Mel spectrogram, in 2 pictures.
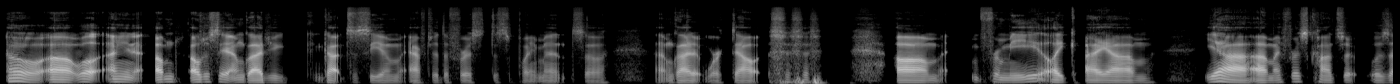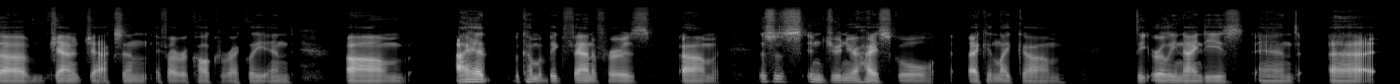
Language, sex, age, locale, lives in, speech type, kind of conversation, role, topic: English, male, 45-49, en-US, United States, conversation, unstructured, none, What do you remember about the first concert you ever attended?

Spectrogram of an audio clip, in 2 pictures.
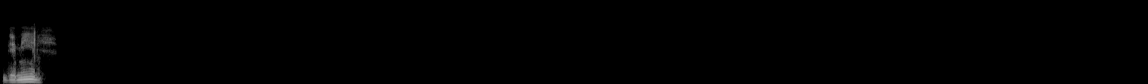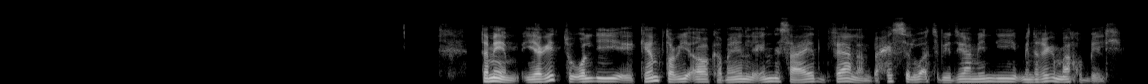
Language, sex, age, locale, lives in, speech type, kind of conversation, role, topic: Arabic, male, 40-44, ar-EG, Portugal, read, expert-assistant, asker, ما أهمية تنظيم الوقت لتحقيق الأهداف الشخصية؟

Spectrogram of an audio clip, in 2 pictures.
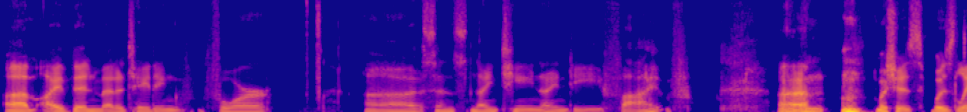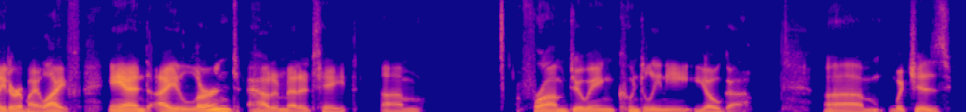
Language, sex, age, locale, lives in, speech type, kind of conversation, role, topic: English, male, 60-64, en-US, United States, conversation, unstructured, none, What small morning rituals brighten your day and set the tone?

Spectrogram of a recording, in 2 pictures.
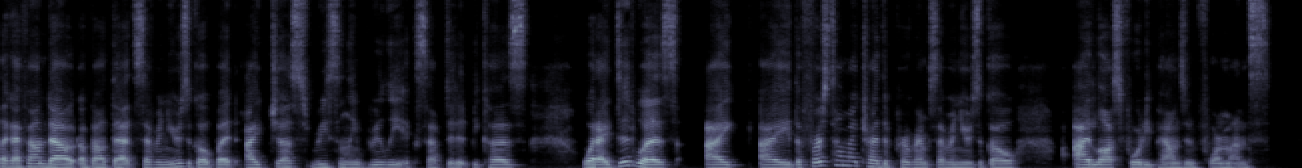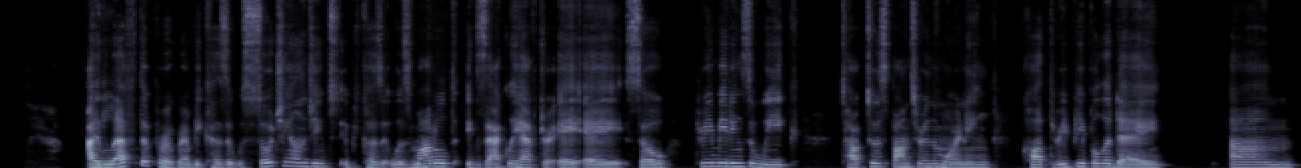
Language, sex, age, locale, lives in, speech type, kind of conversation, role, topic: English, female, 50-54, en-US, United States, conversation, advice, user, How can I build resilience after a recent setback?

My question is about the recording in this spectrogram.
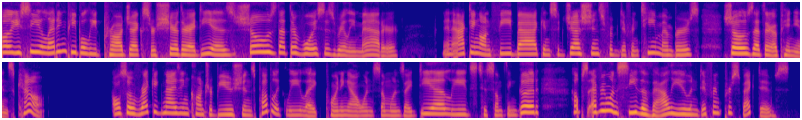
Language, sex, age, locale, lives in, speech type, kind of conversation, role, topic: English, female, 25-29, en-US, United States, read, expert-assistant, expert, What are the benefits of learning from diverse backgrounds?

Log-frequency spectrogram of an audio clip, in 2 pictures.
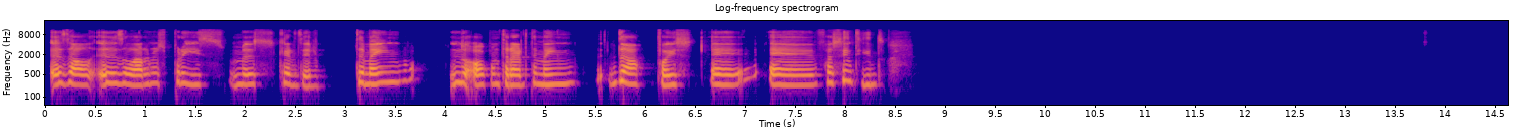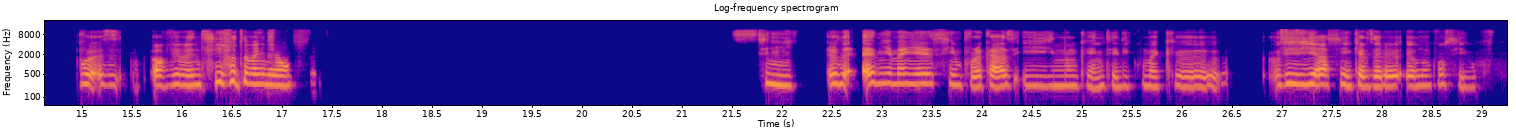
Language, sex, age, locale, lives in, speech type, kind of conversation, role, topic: Portuguese, female, 20-24, pt-PT, Portugal, conversation, unstructured, none, Qual é a sua rotina para ter um dia produtivo?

